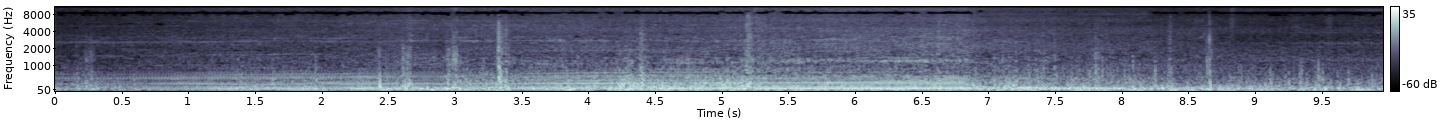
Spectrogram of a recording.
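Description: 125cc motorcycle engine running on the move, growing louder and pulling steadily for several seconds, then easing off about seven seconds in as its pitch drops.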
